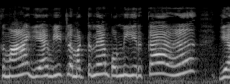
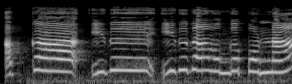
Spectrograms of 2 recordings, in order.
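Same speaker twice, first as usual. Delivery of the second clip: excited call; 7 semitones higher than usual. Acted. Neighbour spots the daughter.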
